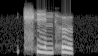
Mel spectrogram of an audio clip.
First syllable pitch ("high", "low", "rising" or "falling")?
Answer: low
